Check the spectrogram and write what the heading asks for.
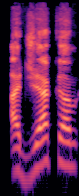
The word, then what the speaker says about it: IJKLM: Ajekum is spelled IJKLM.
